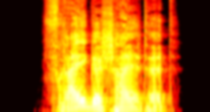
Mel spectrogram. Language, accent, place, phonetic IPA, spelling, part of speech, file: German, Germany, Berlin, [ˈfʁaɪ̯ɡəˌʃaltət], freigeschaltet, verb, De-freigeschaltet.ogg
- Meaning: past participle of freischalten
